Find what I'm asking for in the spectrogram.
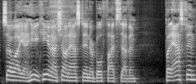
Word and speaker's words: Astin: So he and Sean Astin. It's not Sean Austin. You know, it's spelt Austin. – I think it's Astin. There's no U.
